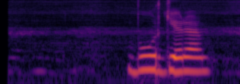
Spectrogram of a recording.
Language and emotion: Russian, neutral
